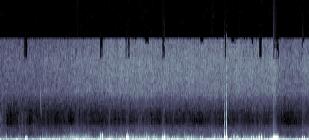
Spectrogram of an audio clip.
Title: ASMR This is the sound you were looking Stomach growling 💤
